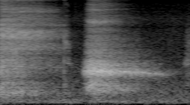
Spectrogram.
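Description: A big, slow breath in through the nose and out through the mouth, demonstrated as a calming deep-breathing skill, with a long airy inhale, a brief pause, then a stronger rushing exhale close to the listener, no talking.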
